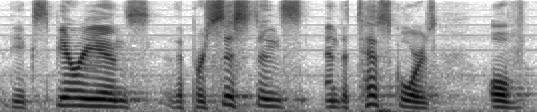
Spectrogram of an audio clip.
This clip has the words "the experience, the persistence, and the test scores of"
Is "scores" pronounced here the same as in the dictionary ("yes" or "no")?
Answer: yes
